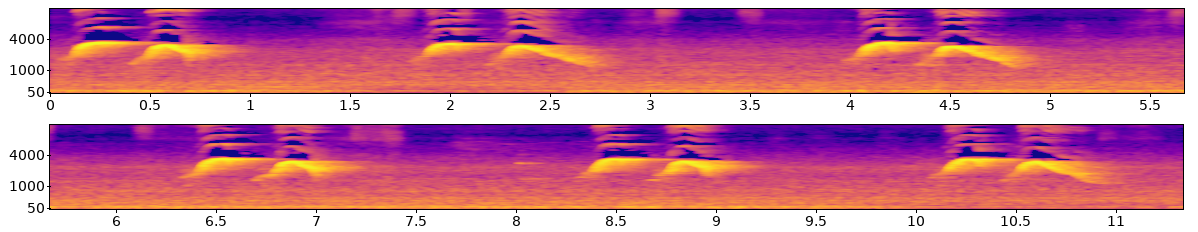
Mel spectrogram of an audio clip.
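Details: Pet budgerigar repeating a two-note whistle, both notes sliding downward, six pairs at roughly two-second intervals over a faint low background hum.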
